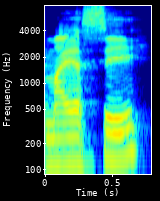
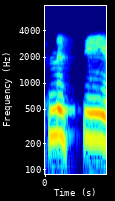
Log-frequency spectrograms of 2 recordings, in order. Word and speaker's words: MIS-C: analytic groups with uh how do you pronounce it misc or miss c right people refer to it as misty or misc and then in europe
